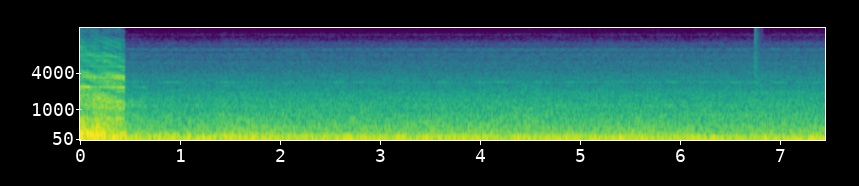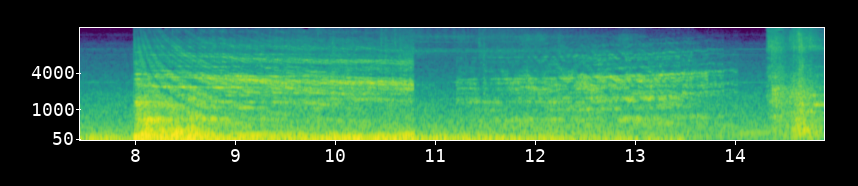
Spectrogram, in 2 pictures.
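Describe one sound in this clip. A subway train rumbles as it pulls out of a station and fades.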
